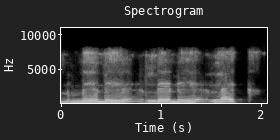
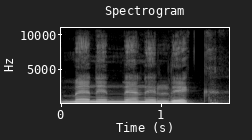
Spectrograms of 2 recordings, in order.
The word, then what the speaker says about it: Menelenelek: We're speaking with a special guest from the EWF, Empress Menelenelek. Menin. Yes, the Menelenelek. Menelenelek. You see that going? That's Go right. and do all of that. You were saying it good. Menelenelek. Okay, Menelenelek.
